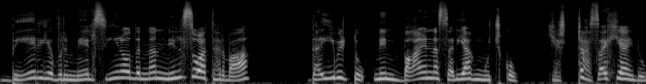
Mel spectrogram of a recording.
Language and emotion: Kannada, disgusted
